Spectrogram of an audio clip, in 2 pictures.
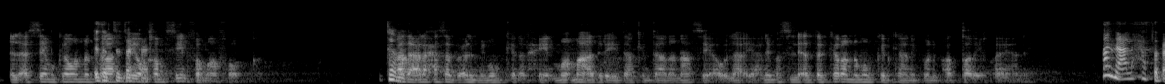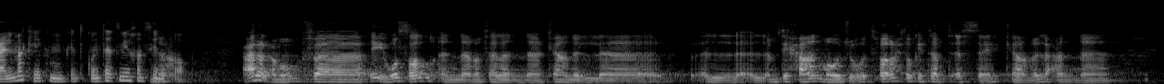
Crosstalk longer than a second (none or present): none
